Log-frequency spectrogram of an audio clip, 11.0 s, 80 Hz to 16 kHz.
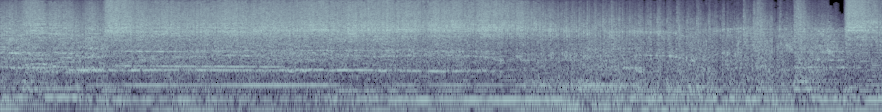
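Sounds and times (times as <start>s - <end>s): rock band playing loudly: 0.0s - 11.0s.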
